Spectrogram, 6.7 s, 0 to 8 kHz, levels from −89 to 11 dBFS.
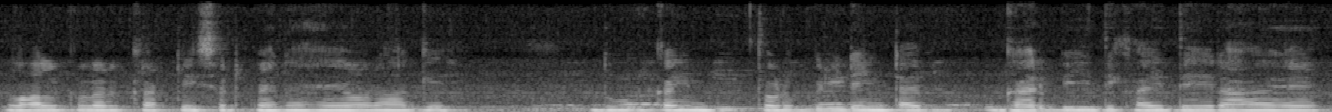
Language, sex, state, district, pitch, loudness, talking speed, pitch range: Hindi, male, Rajasthan, Bikaner, 155 Hz, -13 LUFS, 180 wpm, 155-160 Hz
